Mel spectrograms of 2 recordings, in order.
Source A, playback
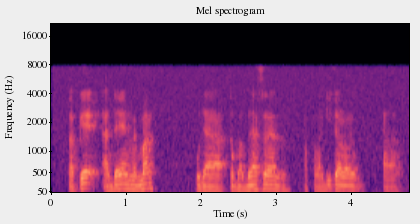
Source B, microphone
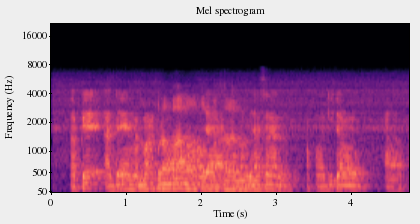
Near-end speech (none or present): present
